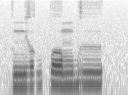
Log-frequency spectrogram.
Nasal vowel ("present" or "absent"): absent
